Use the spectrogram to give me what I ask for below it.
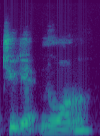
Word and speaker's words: Juliette Noir: name so if you're not sure how to pronounce it my name is Juliet Nora which is Flint fledge which is French cforce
